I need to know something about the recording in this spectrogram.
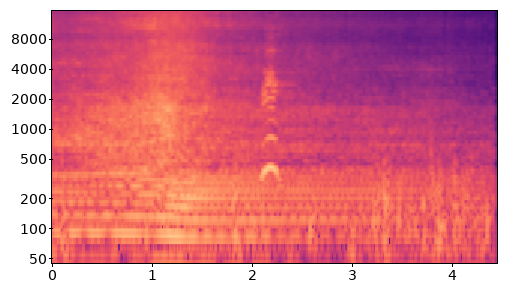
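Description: Small motorcycle engine of a tricycle running steadily under way, with a rush of noise that swells and fades about a second in.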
